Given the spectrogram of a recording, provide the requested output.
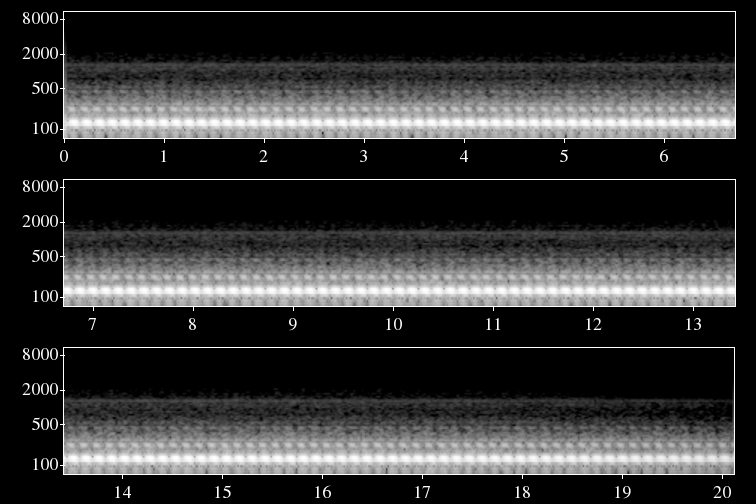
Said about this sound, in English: let's finish off with the sound of Earth. Yes, it is a hum.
